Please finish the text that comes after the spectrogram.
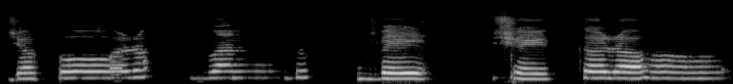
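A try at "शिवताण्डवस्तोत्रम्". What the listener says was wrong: You are reading correctly, but now there is a tala problem is still going on. So you have to read in a tala.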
